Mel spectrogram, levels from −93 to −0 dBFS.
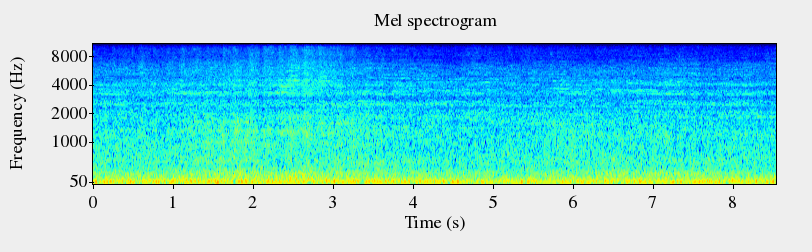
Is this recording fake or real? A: real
